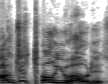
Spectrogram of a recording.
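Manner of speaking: high, rushed, frantic, freaking-out outburst. Retelling a man who was telling him he needed surgery, mimicking him freaking out. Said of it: "And he's like freaking out".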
